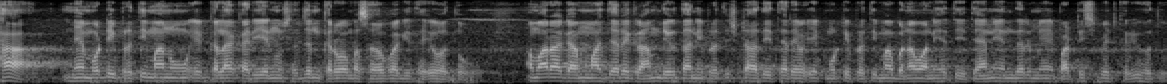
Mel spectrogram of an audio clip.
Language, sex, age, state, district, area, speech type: Gujarati, male, 60+, Gujarat, Morbi, urban, spontaneous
